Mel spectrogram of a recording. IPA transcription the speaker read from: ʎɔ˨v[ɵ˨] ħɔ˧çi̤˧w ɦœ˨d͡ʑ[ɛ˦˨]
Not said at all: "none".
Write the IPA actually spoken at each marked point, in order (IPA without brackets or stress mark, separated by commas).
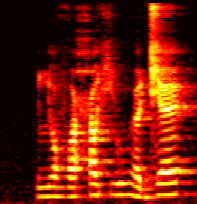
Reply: ɔ˨, ɛ˦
